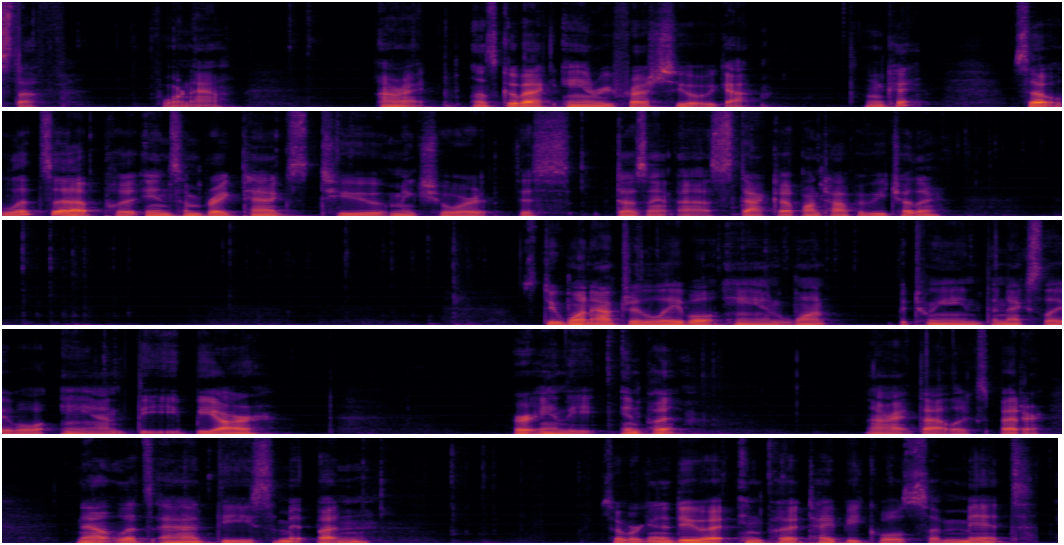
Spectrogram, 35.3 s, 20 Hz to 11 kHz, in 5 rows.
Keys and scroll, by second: 1.5 super+s, 1.9 super+Tab, 3.5 super+r, 9.3 super+Tab, 13.5 super+c, 14.6 super+v, 15.9 super+BackSpace, 17.0 super+Right, 17.1 super+v, 20.4 super+Right, 21.9 super+v, 25.0 super+s, 25.2 super+Tab, 25.9 super+r, 29.5 super+Tab.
